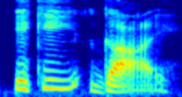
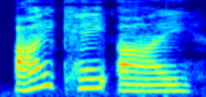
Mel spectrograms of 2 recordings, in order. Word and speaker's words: Ikigai: It's called Ikigai, and it's spelled Ikigai.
